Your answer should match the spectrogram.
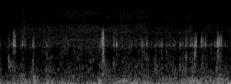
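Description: Wind buffeting the microphone on a moving ship's open deck: a gusty low rumble with a faint rushing hiss, and scattered short ticks throughout.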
